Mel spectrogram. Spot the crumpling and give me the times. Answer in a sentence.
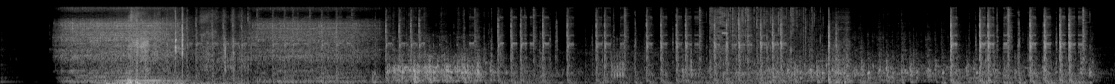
The crumpling can be heard from 1.1 to 2.5 s and from 7.0 to 8.3 s.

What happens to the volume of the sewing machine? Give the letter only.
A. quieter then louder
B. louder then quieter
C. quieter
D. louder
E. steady
C.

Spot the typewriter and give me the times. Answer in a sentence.
The typewriter can be heard from 1.6 to 10.9 s.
